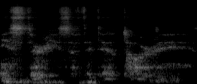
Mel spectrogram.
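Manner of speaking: spooky whisper, slow and soft.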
